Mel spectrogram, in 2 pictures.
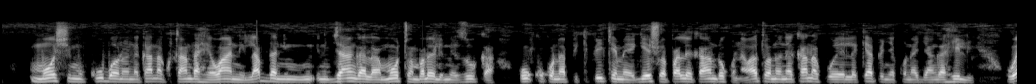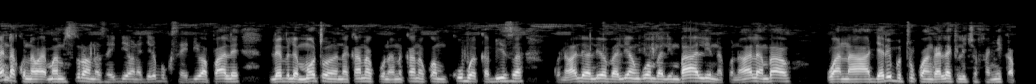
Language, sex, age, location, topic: Swahili, male, 25-35, Kisumu, health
